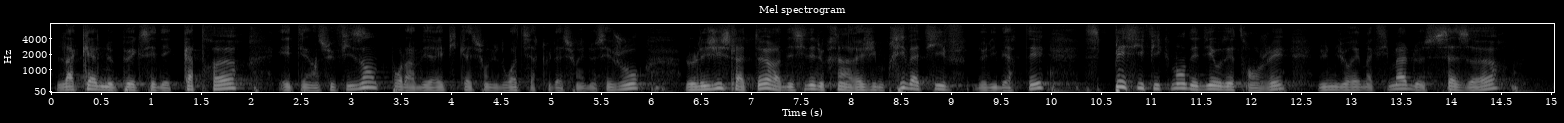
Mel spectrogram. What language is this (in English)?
French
